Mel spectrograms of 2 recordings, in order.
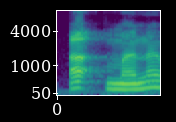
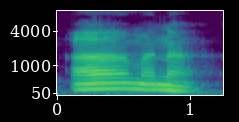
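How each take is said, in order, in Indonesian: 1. Hentian glotal mengikuti vokal pertama yang pendek. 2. Vokal pertama panjang tanpa hentian glotal. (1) "dua hamzah, yang pertama berharokat dan yang kedua sukun" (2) "digantikan dengan huruf mad"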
